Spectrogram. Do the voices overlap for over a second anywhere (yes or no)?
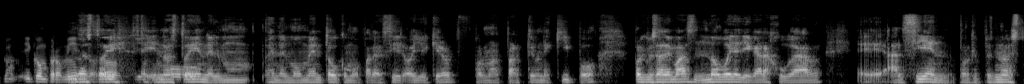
yes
